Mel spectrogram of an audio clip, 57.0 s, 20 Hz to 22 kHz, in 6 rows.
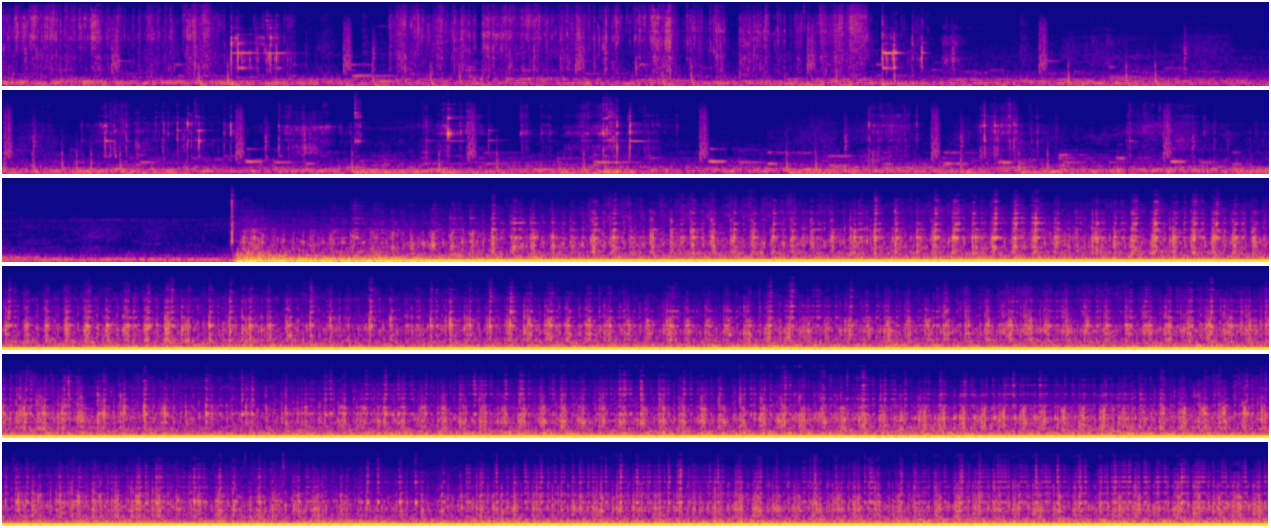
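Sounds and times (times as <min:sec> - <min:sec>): electric meat grinder humming: 0:20.8 - 0:57.0.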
